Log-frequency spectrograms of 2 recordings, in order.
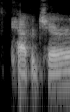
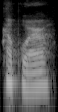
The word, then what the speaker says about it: capoeira: right, with that like that dancing style, like capoeira or something. How do you say it? Do you know how to say it? Capoeira, Capoeira, yeah.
